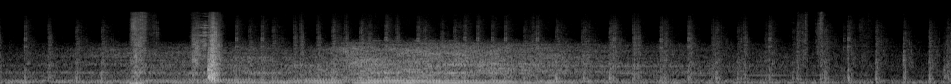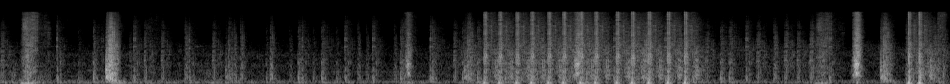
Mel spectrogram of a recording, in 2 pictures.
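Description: Footsteps patter quickly as a figure runs.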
